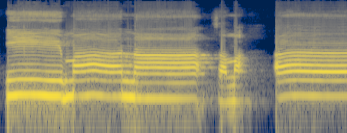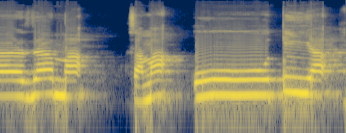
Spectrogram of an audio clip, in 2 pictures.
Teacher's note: panjangnya itu cuman 1 alif aja teman-teman, nggak usah lama-lama atau 2 harokat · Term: mad badal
